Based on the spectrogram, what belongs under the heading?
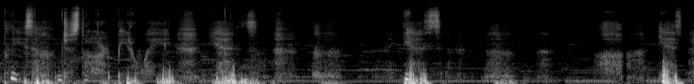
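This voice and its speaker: A woman voicing a seductive, menacing female succubus in an erotic audio roleplay, in a slow, teasing, commanding whisper. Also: faint music behind. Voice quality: soft, breathy whisper.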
